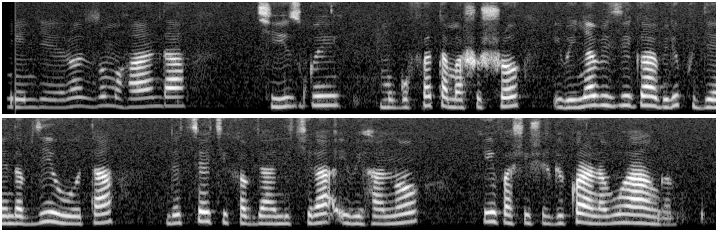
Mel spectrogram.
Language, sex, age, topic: Kinyarwanda, female, 18-24, government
